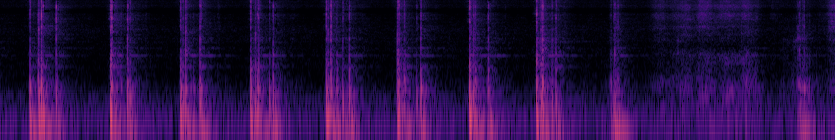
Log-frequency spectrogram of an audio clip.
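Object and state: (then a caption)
Rubber basketball. Fingernails and fingertips tap fast and scratch on an inflated, hollow, patterned rubber basketball resting below the camera. Quick, steady, dull low thumps with very short decay give way to a softer scratching rasp before a final tap.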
